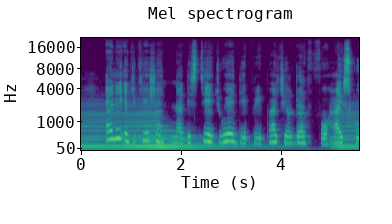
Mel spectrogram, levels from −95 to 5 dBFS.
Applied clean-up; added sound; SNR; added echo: none; Bowed string instrument; 6 dB; none.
